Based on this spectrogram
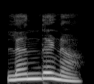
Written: ಲಂತಾನ

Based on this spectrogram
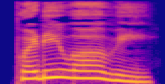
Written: ಪಡಿವಾವಿ

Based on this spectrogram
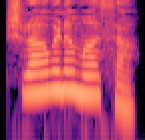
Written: ಶ್ರಾವಣಮಾಸ

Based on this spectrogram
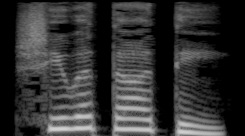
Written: ಶಿವತಾತಿ

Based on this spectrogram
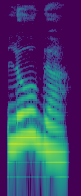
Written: ಲೋಕ

